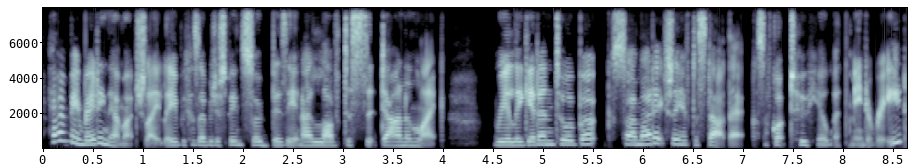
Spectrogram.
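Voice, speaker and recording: A woman's voice: fairly high pitch, no echo, studio quality. A young woman with a New Zealand accent, hosting a podcast in a chatty, rambling way full of "like". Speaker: podcast host. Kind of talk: casual solo podcast chat.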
